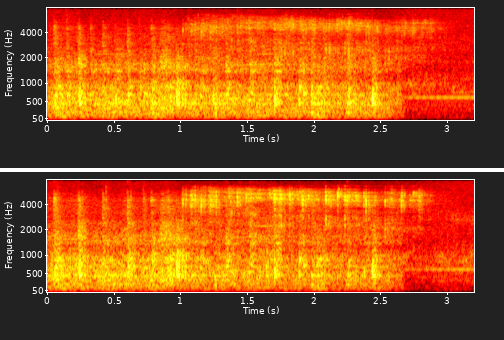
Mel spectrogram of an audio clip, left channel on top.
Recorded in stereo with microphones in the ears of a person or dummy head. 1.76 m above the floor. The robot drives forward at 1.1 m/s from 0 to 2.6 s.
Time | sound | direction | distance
1.0 | crumpling | 45° right (ahead or behind) | 3 m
